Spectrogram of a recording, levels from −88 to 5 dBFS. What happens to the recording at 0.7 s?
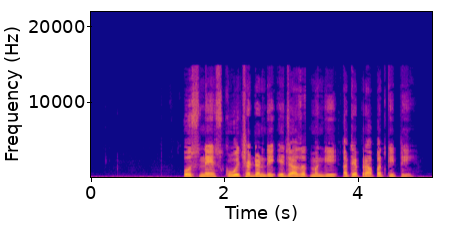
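The treble at 0.7 s, as everywhere in this speech clip, sounds bright but synthetic: s sounds come out gritty and lispy, with nothing above about 14.9 kHz. This is likely HE-AAC compression at a very low rate, around 20 kbps, where the upper band is rebuilt by copying lower bands upward under a coarse envelope. Unlike a plain low-pass, the top isn't dull; the copied harmonics fail to line up, giving a metallic edge.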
